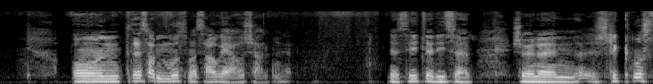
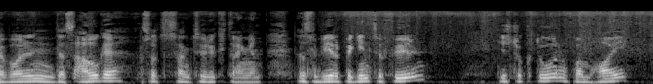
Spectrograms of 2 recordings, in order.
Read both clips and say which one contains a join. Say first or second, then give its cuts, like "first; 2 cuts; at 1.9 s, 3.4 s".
first; 2 cuts; at 1.5 s, 3.8 s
